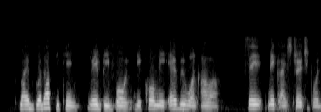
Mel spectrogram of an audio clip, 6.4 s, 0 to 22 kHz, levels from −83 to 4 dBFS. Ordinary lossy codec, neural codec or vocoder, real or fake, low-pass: none; codec, 24 kHz, 6 kbps, HILCodec; fake; 5.4 kHz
